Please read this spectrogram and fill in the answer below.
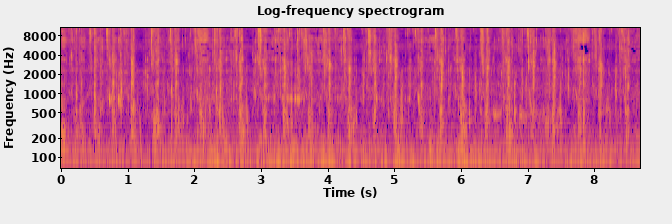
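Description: An American pocket bully puppy lapping water, its tongue making a quick, steady run of wet laps several times a second.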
